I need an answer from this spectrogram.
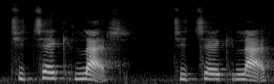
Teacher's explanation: Ler is the plural suffix. So the stress is on ler.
